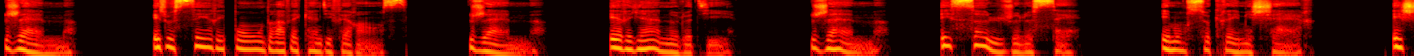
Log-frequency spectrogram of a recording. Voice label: French Female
